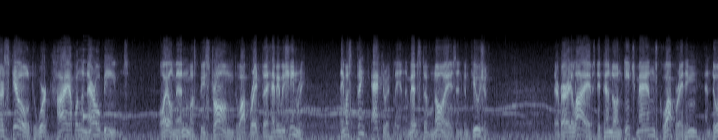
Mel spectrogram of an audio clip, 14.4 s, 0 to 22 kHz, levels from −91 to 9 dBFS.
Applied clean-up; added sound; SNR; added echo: none; Piano + Fire; 17 dB; none.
